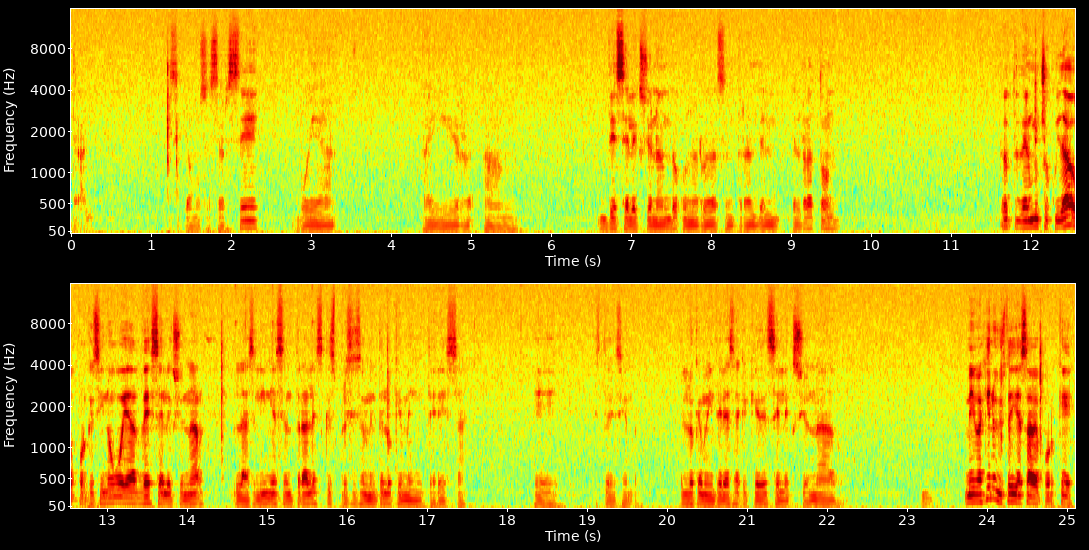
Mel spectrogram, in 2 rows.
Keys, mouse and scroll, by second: 1.1 c, 1.5-2.2 scroll down 3, 2.9 click, 4.4-11.8 middle drag, 12.0 Escape, 14.5 shift+right click, 15.0 shift+right click, 15.5 shift+right click, 16.4 c, 17.6 click, 18.4-23.9 middle drag, 24.1 Escape.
